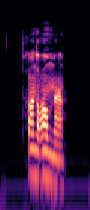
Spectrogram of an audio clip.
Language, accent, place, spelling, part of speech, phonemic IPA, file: French, France, Lyon, prendre en main, verb, /pʁɑ̃.dʁ‿ɑ̃ mɛ̃/, LL-Q150 (fra)-prendre en main.wav
- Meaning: 1. to take charge of, to take in hand 2. to get a grip on one's life, to take oneself in hand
